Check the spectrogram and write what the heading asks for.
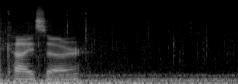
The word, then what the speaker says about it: Caesar: but in the game they still spell it as Caesar when they say kaisar yeah that probably explains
